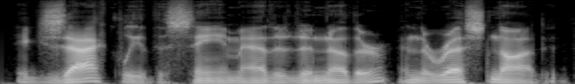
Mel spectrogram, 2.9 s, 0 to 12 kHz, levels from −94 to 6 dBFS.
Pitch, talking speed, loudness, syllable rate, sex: 90 Hz, 190 wpm, -22 LUFS, 5.8 syllables/s, male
